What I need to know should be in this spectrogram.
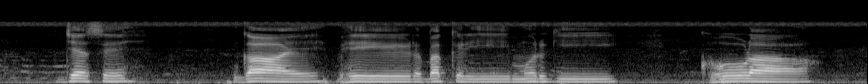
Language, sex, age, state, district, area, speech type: Hindi, male, 45-60, Madhya Pradesh, Hoshangabad, urban, spontaneous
